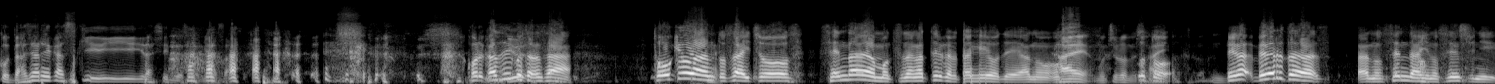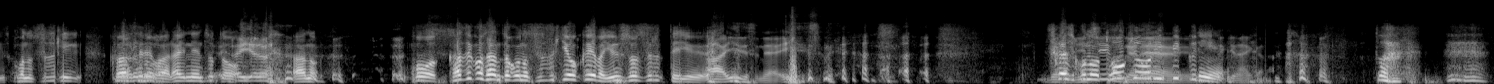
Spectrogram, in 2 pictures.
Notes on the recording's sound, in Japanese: 歩きながら1時間、対談する。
